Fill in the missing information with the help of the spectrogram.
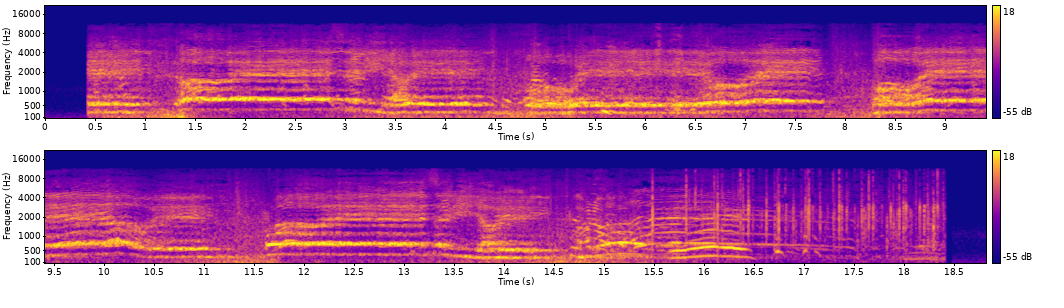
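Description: A large crowd of football fans at a Sevilla Fútbol Club match chants a loud, sustained melodic song in repeating phrases that rise and fall, with rhythmic clapping breaking in near the end.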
